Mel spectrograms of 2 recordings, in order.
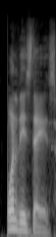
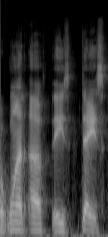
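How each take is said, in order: First: Said in the usual way. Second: Each word drawn out deliberately; slow, emphatic repeat. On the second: Real, not acted. Host vowing to book an author someday, slow and emphatic. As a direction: stretch out ONE OF THESE DAYS word by word.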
